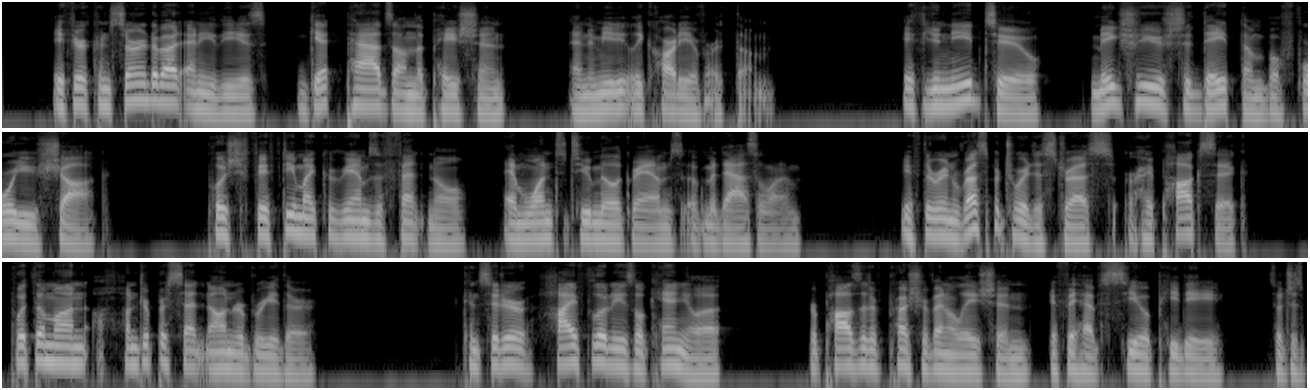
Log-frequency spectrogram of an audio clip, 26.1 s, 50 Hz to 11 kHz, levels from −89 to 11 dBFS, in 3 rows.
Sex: male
